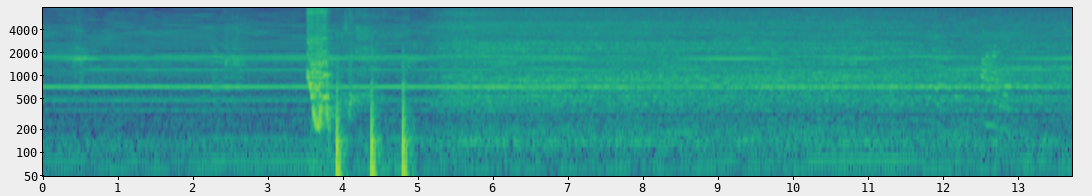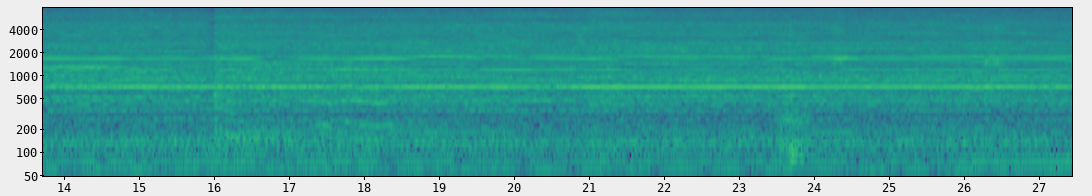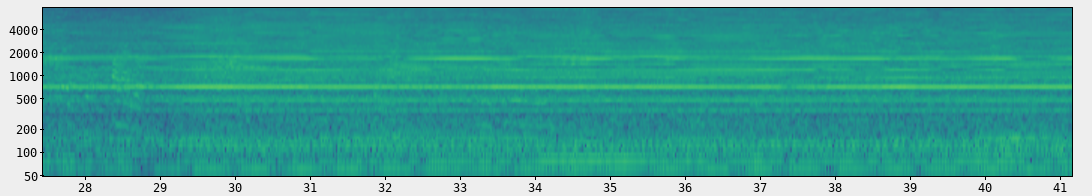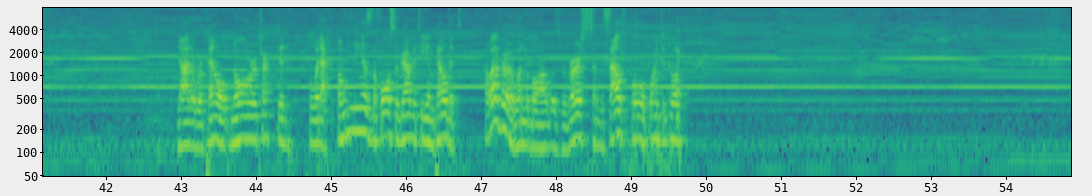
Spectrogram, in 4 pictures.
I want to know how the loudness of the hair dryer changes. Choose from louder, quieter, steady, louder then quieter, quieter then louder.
quieter.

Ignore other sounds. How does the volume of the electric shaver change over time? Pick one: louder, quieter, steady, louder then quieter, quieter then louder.
louder.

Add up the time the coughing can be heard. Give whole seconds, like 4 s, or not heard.
2 s.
